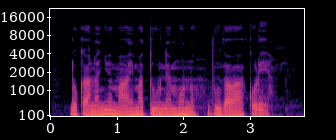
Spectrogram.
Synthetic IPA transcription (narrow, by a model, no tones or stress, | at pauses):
ndokanaɲuɛmaematunɛmonɔðuðawako̰ɾea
